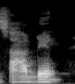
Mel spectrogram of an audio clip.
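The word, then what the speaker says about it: Sahadeen: Empat tersangka ini ketiga nelayan Aceh, yang kesatu lagi itu orang Rohingya yang tinggal di Medan bernama Sahadin ataupun Sahaden, D-E-E-N, E-nya 2 ya.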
